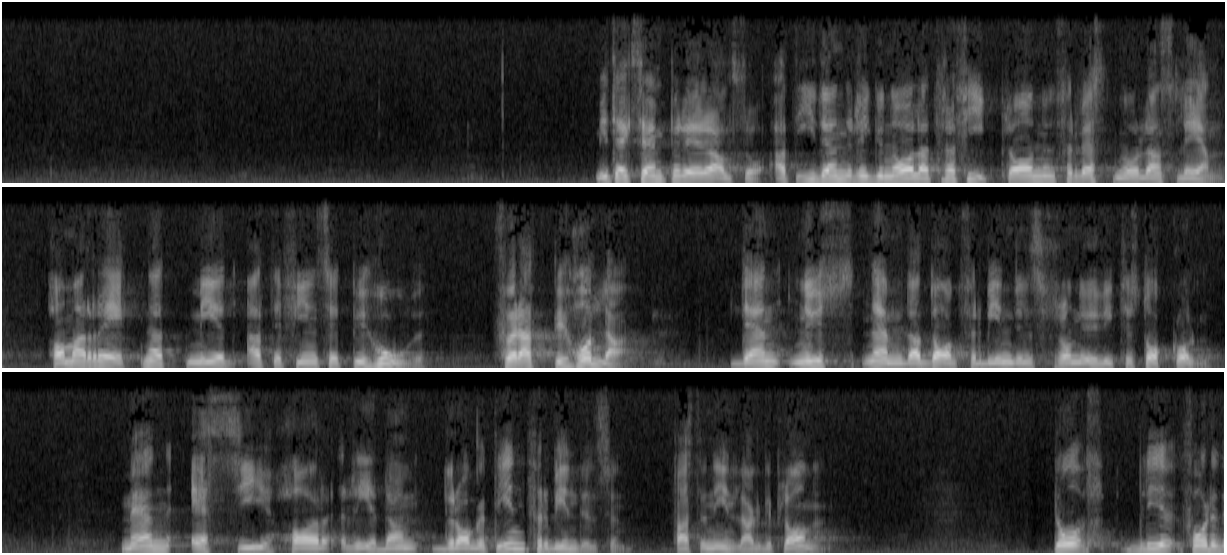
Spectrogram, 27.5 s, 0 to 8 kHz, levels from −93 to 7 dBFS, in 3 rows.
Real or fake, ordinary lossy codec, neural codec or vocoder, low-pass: real; none; none; 7.2 kHz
